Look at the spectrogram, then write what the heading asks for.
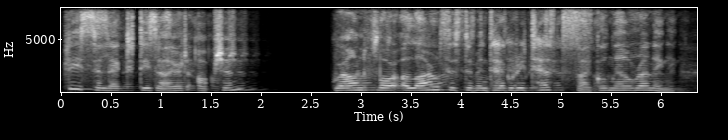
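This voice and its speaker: Woman acting as slow, impassive security computer. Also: mid-range voice, recorded from a distance, natural voice. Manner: measured, impersonal, announcing. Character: impassive female computer of a building security system. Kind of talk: scripted video game system announcements.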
